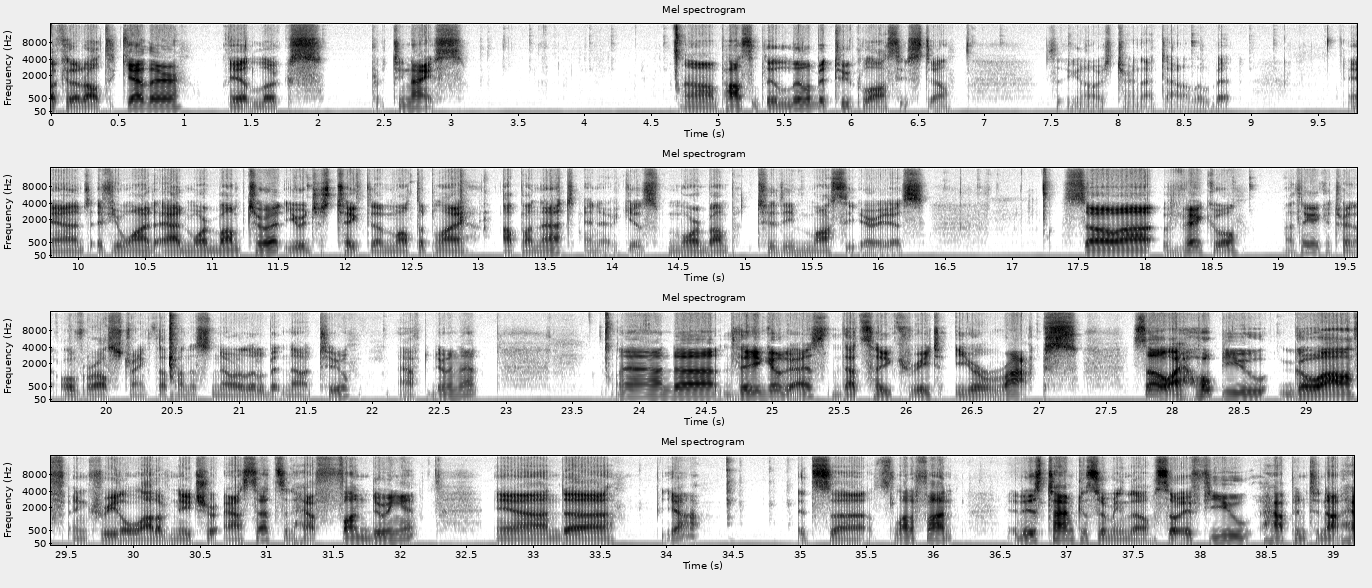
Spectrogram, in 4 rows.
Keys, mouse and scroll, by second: 16.5-18.6 middle drag, 18.6-20.7 drag, 24.0-25.3 middle drag, 34.4 r, 37.0 r.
